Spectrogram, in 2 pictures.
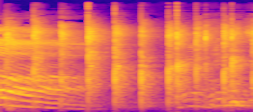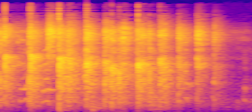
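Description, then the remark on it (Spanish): A crowd applauds a person being introduced, with steady, brisk clapping that carries on for several seconds, sharp claps piling up densely, while voices call out over the start before fading under the applause. “Fuerte el aplauso para”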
